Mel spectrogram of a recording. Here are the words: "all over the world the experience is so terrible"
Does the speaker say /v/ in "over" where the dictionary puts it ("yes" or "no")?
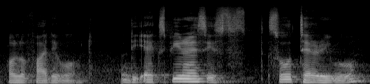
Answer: no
